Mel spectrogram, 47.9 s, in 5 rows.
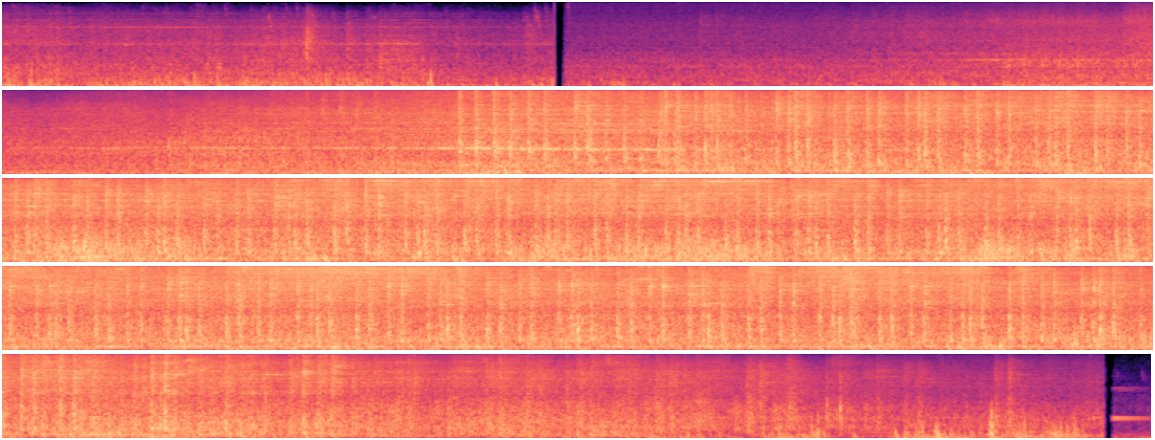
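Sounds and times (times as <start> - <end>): freight train wheels clattering: 11.0 - 47.0.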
